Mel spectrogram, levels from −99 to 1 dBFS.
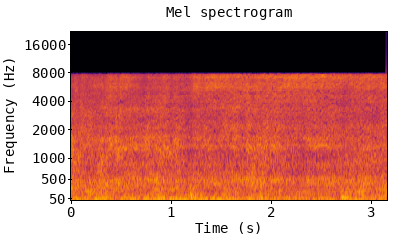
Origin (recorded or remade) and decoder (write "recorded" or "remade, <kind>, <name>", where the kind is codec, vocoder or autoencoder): remade, codec, SNAC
